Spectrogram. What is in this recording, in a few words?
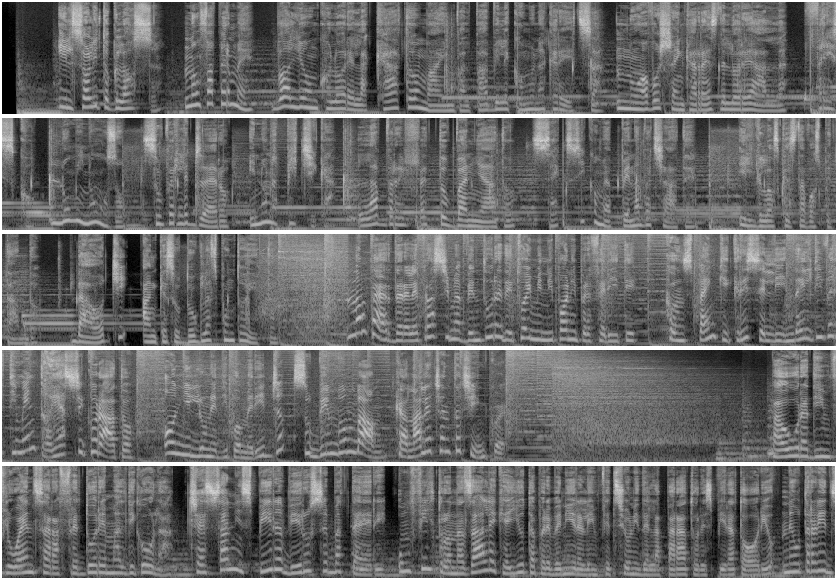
commercial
